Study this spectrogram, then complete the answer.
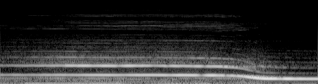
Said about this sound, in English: Rang a distant howl.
